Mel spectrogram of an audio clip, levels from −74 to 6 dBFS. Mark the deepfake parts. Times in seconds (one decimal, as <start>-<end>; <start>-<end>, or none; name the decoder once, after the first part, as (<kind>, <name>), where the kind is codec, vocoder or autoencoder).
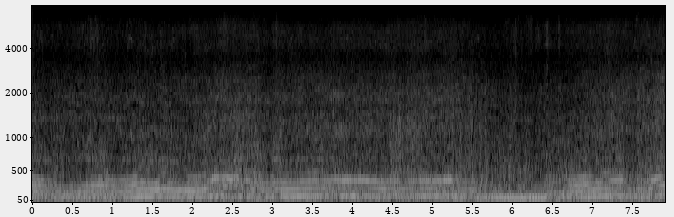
1.8-5.3 (codec, DAC); 6.2-7.4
